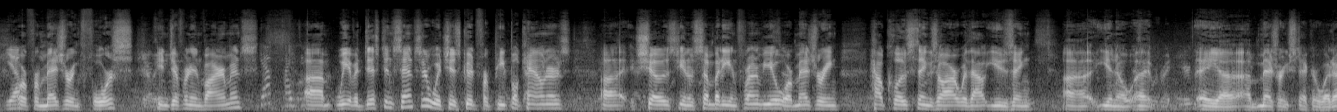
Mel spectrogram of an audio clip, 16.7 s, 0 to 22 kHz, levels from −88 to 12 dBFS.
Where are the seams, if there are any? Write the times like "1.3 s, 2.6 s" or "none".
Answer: none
